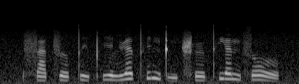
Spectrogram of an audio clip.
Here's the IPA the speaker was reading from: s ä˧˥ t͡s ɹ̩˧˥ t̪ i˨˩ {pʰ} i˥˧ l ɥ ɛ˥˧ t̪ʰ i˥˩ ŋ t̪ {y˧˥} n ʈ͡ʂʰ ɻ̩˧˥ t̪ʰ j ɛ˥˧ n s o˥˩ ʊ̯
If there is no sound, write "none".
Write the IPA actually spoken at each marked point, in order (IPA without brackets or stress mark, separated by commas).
pʰ, y˩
